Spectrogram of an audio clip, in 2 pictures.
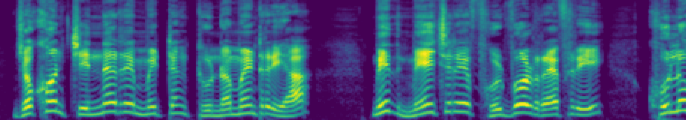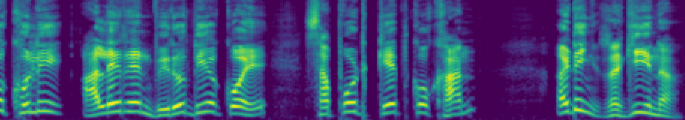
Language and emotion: Santali, angry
